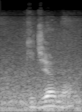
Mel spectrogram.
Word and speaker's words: Guillermo: Guillermo is, I learned that that's how you spell the name. Apparently, double L is pronounced J in Spanish. I didn't know that.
